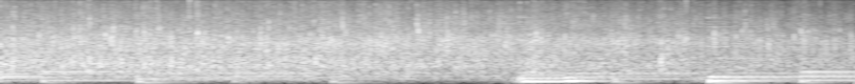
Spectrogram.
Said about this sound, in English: Church, give these people a round of applause. Just praise. Come on. Thank you, Lord.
